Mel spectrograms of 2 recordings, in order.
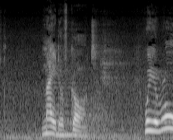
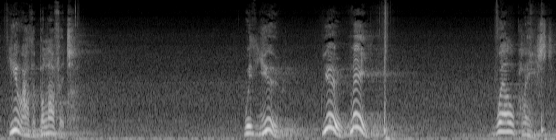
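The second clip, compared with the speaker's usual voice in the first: gentle blessing; 2 semitones lower, 4 dB quieter, slower than usual. Pretend. God's words again, gentle pauses.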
